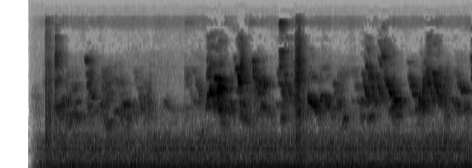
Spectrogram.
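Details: Budgerigar chattering: a continuous jumble of scratchy, warbling notes and short squawks over a steady low hum.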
